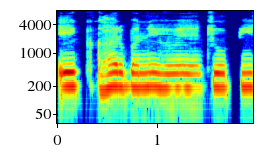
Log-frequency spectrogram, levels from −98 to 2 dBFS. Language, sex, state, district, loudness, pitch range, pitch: Hindi, male, Bihar, Jahanabad, -17 LUFS, 185-195 Hz, 190 Hz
